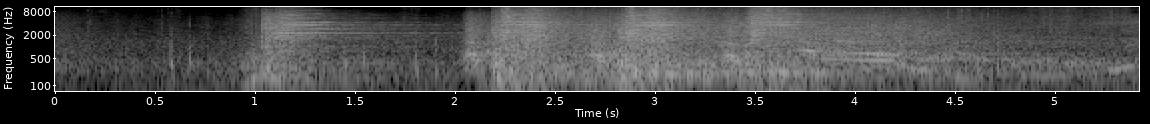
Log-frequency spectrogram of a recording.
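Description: A sword slashes and strikes with heavy metallic blows.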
